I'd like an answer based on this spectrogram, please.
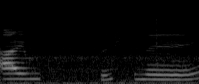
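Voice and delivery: quiet, very soft, slowed, awkward delivery.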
